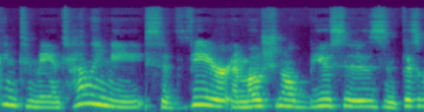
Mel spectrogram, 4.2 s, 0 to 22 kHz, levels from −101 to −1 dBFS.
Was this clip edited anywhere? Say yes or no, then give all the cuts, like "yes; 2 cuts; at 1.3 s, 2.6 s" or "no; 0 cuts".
yes; 2 cuts; at 1.4 s, 2.3 s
